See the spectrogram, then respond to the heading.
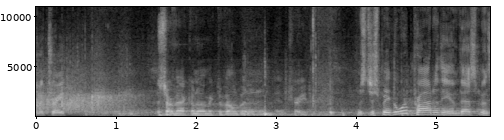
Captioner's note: applause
